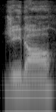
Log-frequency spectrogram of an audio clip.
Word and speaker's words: GDAL: So GDAL or GDAL or GDAL, you might hear it pronounced lots of different ways in many different languages, is the Geodata Abstraction Library or Geospatial Data Abstraction Library.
